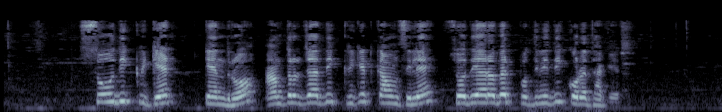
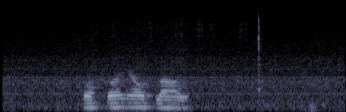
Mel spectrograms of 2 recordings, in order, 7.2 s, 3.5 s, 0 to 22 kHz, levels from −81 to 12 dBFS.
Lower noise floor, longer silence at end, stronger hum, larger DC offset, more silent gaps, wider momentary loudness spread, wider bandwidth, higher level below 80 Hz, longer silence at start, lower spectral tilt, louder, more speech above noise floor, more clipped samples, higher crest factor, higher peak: first, -59 dBFS vs -51 dBFS; first, 0.95 s vs 0 s; neither; neither; neither; second, 10 LU vs 22 LU; second, 11.5 kHz vs 13.5 kHz; about the same, -66 dBFS vs -64 dBFS; first, 0.8 s vs 0.05 s; second, -2 dB/octave vs -6.5 dB/octave; first, -19 LUFS vs -32 LUFS; first, 39 dB vs 22 dB; neither; about the same, 16 dB vs 18 dB; first, -4 dBFS vs -16 dBFS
